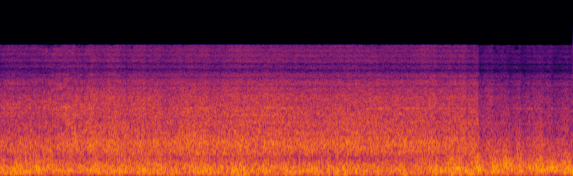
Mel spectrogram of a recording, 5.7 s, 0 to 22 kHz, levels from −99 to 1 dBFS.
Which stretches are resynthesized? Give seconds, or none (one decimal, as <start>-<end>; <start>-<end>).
0.4-0.9

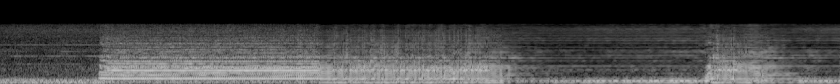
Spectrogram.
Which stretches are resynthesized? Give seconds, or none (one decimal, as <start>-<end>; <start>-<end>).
3.2-8.4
